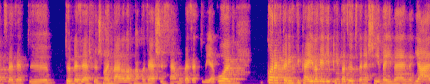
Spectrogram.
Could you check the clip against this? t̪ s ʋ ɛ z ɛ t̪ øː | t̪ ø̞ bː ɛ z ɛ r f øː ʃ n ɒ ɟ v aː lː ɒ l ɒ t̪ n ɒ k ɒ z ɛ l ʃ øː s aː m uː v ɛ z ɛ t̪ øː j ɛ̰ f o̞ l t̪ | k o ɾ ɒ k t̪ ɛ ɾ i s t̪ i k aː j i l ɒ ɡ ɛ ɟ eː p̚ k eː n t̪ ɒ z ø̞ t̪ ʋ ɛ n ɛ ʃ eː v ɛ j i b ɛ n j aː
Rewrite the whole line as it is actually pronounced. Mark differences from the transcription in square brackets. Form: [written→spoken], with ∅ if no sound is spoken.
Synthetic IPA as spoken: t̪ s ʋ ɛ z ɛ t̪ øː | t̪ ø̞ bː ɛ z ɛ r f øː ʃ n ɒ ɟ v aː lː ɒ l ɒ t̪ n ɒ k ɒ z ɛ l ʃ øː s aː m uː v ɛ z ɛ t̪ øː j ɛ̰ [f→v] o̞ l t̪ | k [o→ɒ] ɾ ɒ k t̪ ɛ ɾ i s t̪ i k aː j i l ɒ ɡ ɛ ɟ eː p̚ k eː n t̪ ɒ z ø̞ t̪ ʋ ɛ n ɛ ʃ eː v ɛ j i b ɛ n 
